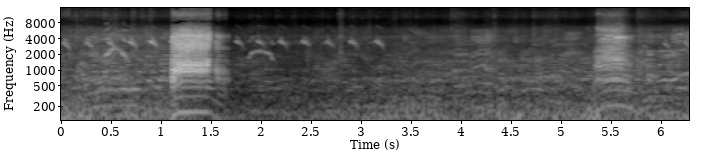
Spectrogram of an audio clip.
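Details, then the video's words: White domestic goose giving two loud, harsh, nasal honks, one early and one near the end, with a chorus of small, high, rising-falling peeps repeating throughout in the background. "suara angsa putih"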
